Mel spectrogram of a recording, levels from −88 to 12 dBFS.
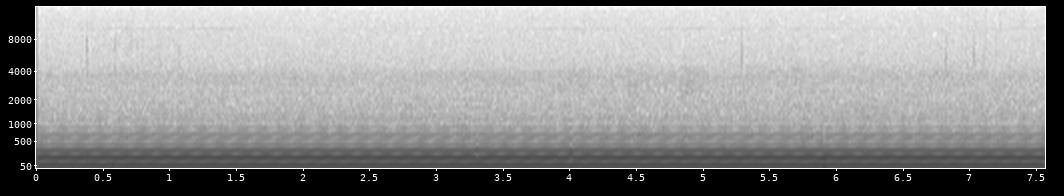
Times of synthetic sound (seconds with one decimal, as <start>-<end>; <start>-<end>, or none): none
